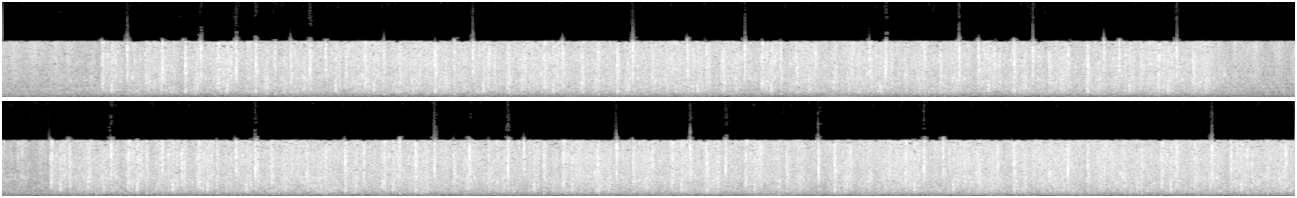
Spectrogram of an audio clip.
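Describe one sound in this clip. Water splashes and sprays steadily as something wades quickly through it.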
